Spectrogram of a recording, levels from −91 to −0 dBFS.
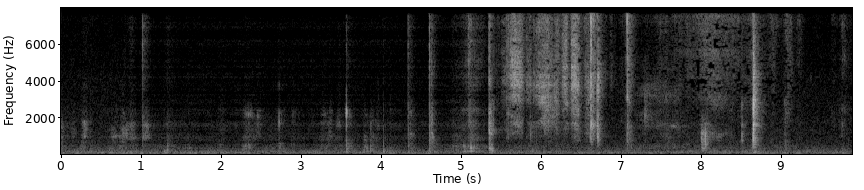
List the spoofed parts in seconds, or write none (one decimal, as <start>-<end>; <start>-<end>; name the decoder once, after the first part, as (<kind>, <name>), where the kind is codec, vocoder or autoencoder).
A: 0.8-5.4 (codec, SNAC)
